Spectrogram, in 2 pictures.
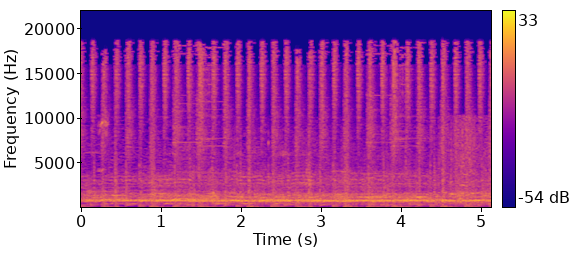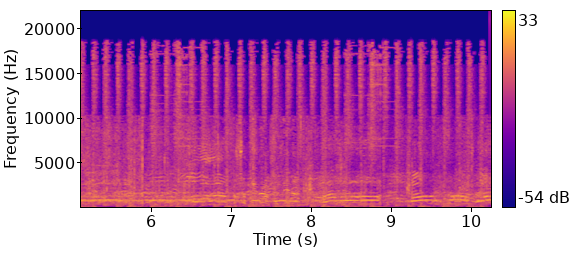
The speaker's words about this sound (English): Unhappy with Hosni Mubarak's refusal to quit now, the pro-democracy crowds in Tahrir Square continue their protest vigil.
